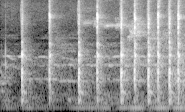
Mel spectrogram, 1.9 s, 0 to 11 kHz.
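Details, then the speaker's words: Honda CB150R, electric start pressed: sharp single clicks speeding to about six a second with no starter motor spin; clicking heard at the starter relay under the seat near the battery, worn starter suspected. "Oke teman-teman, jadi bunyi cetik-cetik itu ya terdengar di otomatis starter ya teman-teman."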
